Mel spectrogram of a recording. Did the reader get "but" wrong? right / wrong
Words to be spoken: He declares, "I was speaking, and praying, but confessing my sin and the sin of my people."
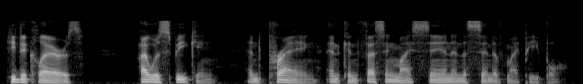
wrong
